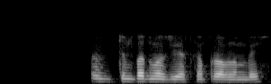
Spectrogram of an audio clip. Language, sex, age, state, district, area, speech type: Kashmiri, male, 30-45, Jammu and Kashmir, Kupwara, urban, conversation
